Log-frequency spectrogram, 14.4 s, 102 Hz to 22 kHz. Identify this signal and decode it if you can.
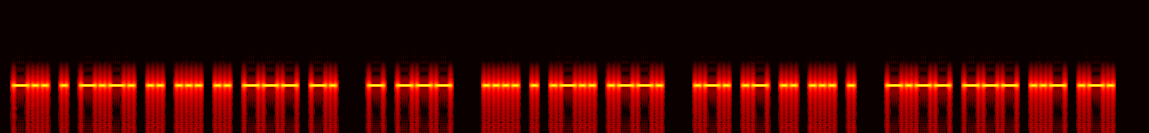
Morse code, heard as a keyed tone, about 20 wpm, 700 Hz. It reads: DECISION TO HELP RAISE YOUR
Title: Sentences from Top 1400 Words 20wpm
